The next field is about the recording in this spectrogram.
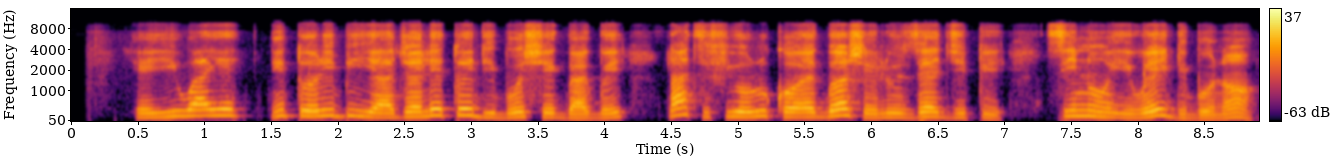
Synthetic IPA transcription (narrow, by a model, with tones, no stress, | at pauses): e˨ji˨˦wa˦je˦ | nĩ˨˦to˧ɾi˦bi˦˨ja˨d͡ʒɔ˧i˧le˦to˦i˦˨di˨bo˨˦ʃe˧ɡ͡ba˨ɡ͡be˨˦ | la˦ti˧fi˧o˧ɾu˦kɔ˧ɛ˧ɡ͡bɔ˦˨ʃe˨lu˨˦zɛ˦d͡ʒi˧pi˨ | si˨˦nũ˦i˨we˨˦i˦˨di˨bo˨˦nãː˨˦˨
